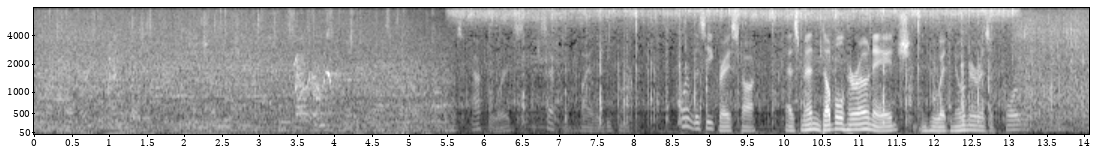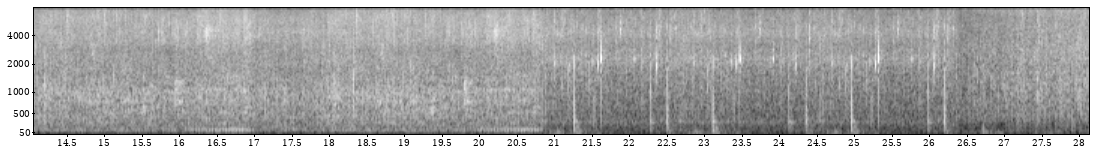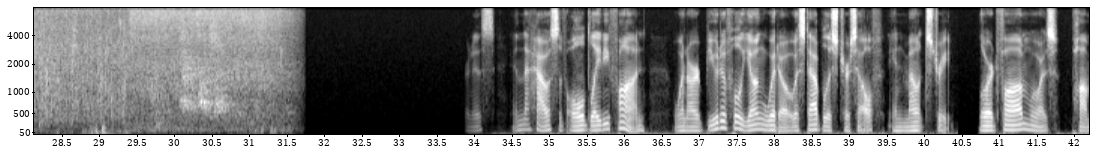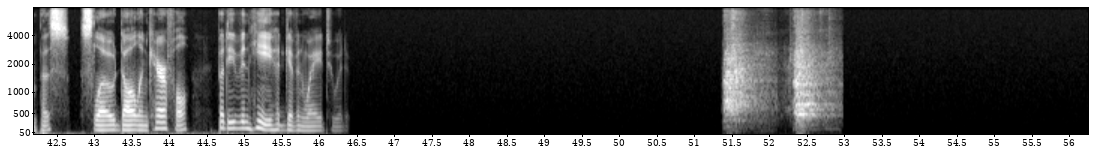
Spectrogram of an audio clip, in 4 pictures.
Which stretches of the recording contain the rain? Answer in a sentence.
The rain can be heard from 0.0 to 31.8 s.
